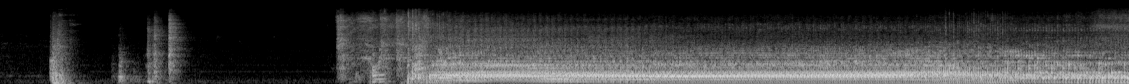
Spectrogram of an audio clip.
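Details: 2015 Fiat 500 Abarth 1.4L turbo, 67k miles, first start after replacing a failed turbo that pumped oil, with an aftermarket unit: starter whirr, then a steady, even idle with no knocking or rattles; heavy oil smoke follows from the exhaust.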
